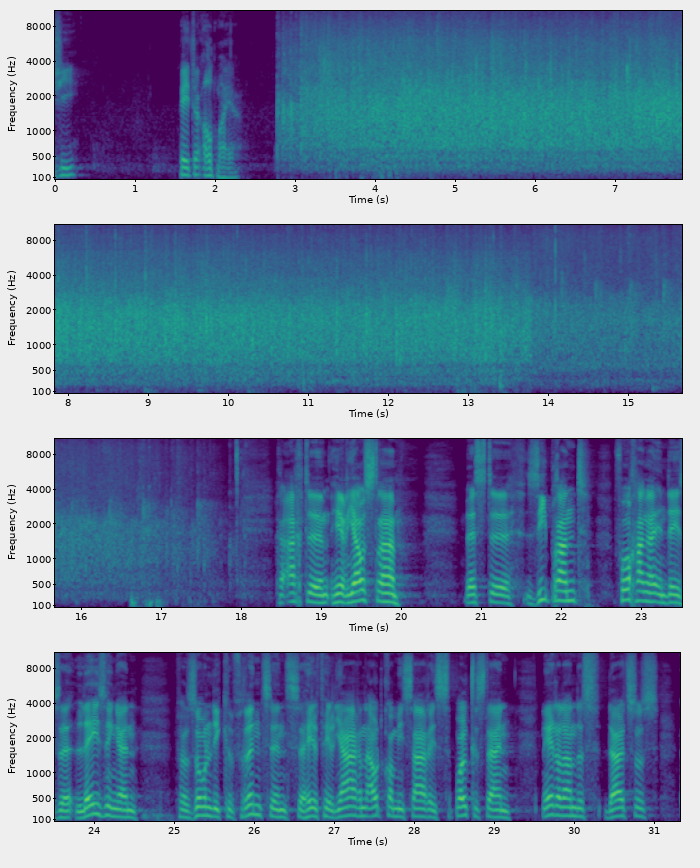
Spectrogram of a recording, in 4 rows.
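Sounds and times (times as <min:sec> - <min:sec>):
speech: 0:00.0 - 0:00.3, 0:01.6 - 0:02.4, 0:18.5 - 0:20.1, 0:20.8 - 0:31.3
crowd applause: 0:02.8 - 0:17.9.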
